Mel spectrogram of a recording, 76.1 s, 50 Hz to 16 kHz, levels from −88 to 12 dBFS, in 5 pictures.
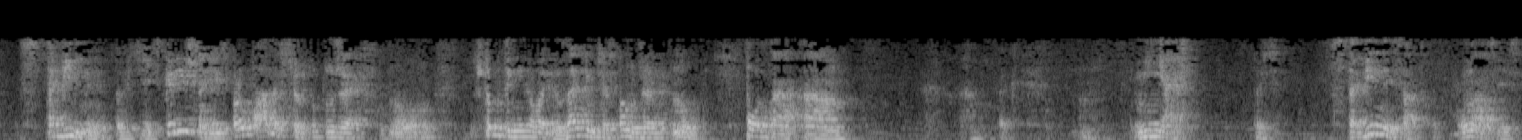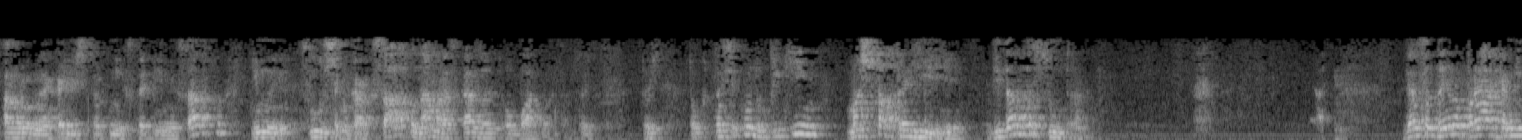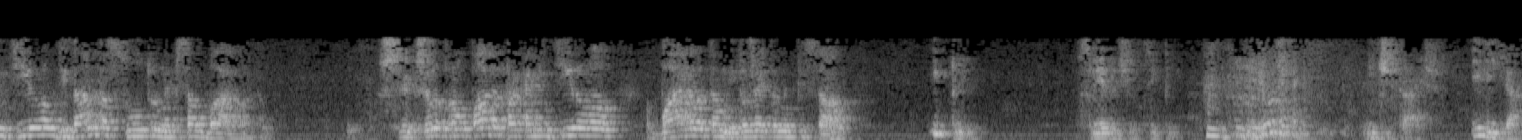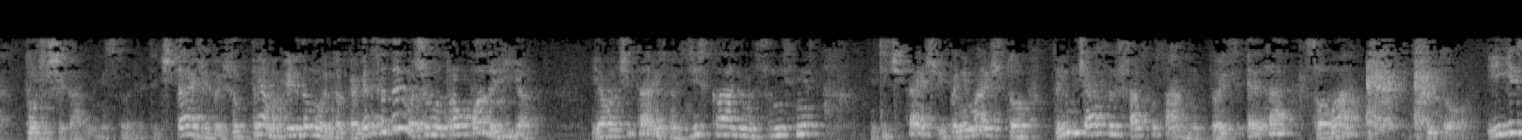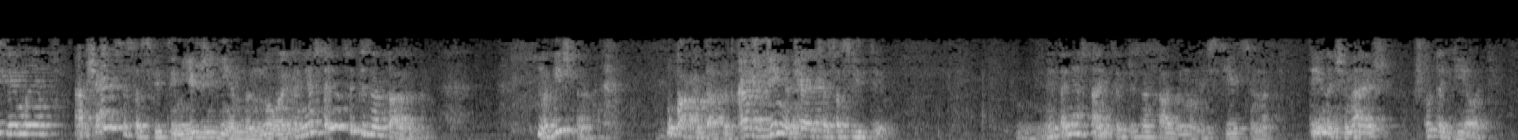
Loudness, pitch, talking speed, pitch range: -20 LUFS, 145 Hz, 120 wpm, 115-190 Hz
